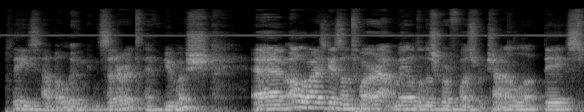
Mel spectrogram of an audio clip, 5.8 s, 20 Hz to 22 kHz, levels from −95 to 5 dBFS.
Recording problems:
off-mic speech; far
room echo; slight; dies away in 0.4 s
high-pitched whine; faint; throughout; 6 kHz, 30 dB below the speech

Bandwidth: 15.5 kHz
